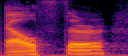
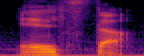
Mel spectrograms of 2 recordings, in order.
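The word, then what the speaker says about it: Elster: her elsta um okay in the community it's Ulster but in Germany it is ilsta two syllables El star again El star or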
